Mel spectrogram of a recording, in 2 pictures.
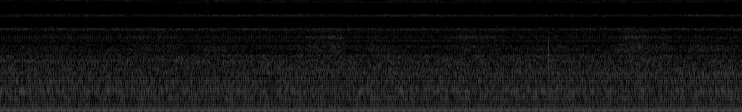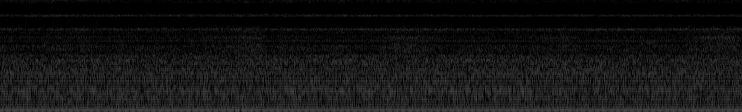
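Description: A steady, unbroken low mechanical hum with a faint airy hiss, the continuous sound of a nebulizer compressor running.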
